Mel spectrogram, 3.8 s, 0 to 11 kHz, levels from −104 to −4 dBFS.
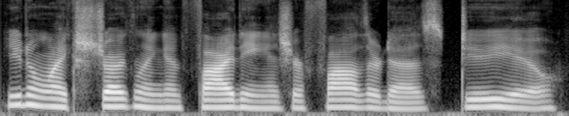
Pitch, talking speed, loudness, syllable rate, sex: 170 Hz, 190 wpm, -19 LUFS, 4.2 syllables/s, female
